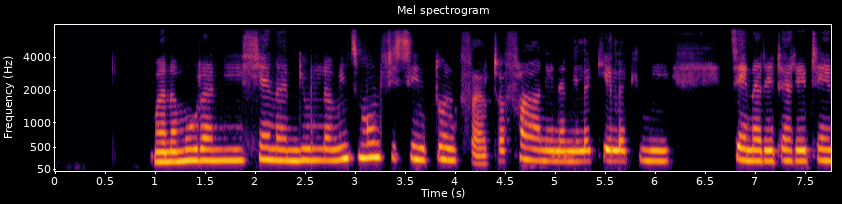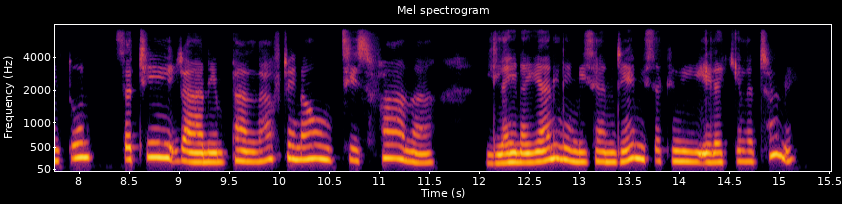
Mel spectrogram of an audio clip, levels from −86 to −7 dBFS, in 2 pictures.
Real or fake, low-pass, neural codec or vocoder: fake; 7.2 kHz; codec, 16 kHz, 4 kbps, X-Codec, HuBERT features, trained on general audio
